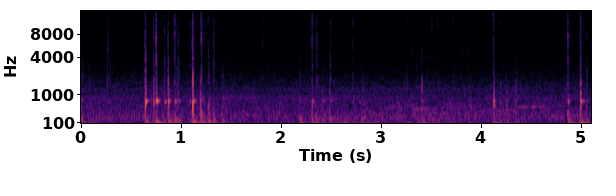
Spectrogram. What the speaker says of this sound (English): Every time I type the spelling of include as something different.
